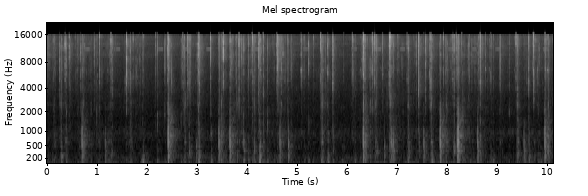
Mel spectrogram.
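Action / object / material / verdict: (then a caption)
tap / slim keyboard with aluminium body and plastic keys / plastic / none. Fingertips of both hands type rapid taps on a slim white Apple-style wireless keyboard with an aluminium body and white plastic keys. The sound is a quiet, steady stream of short, crisp clicks and soft clacks, with a few louder keystrokes standing out. Each tap dies away almost instantly.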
